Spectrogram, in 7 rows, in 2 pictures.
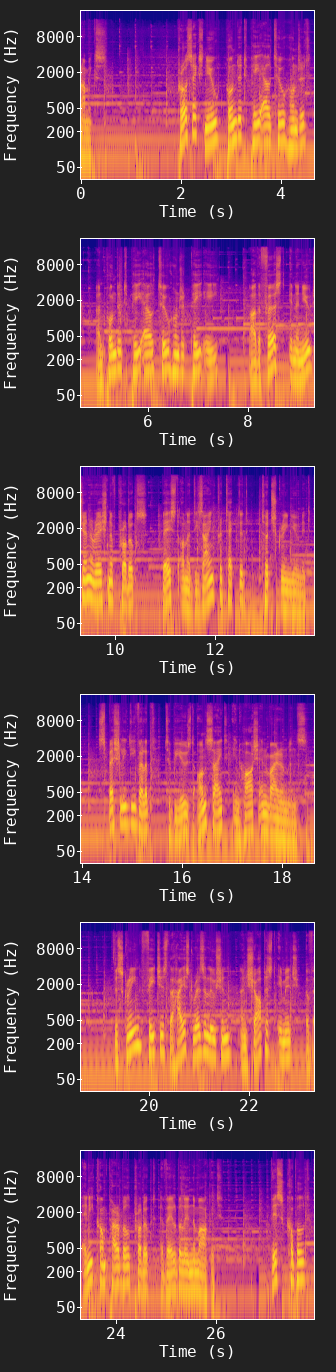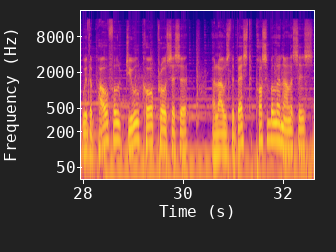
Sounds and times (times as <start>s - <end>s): Speech: 0.0s - 0.5s, 1.9s - 18.6s, 19.3s - 26.2s, 27.1s - 32.6s
Music: 0.0s - 32.6s.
